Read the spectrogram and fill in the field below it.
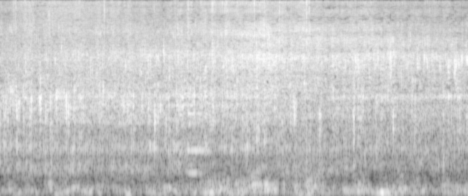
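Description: Curry leaves and bird's eye chillies sizzle in hot oil in a traditional Kerala kitchen, a steady close crackle and hiss with scattered small pops and no talking.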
